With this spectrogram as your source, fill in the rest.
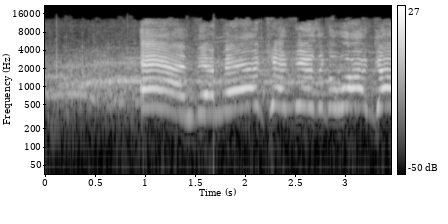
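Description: A young woman speaks excitedly into a microphone over loudspeakers.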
